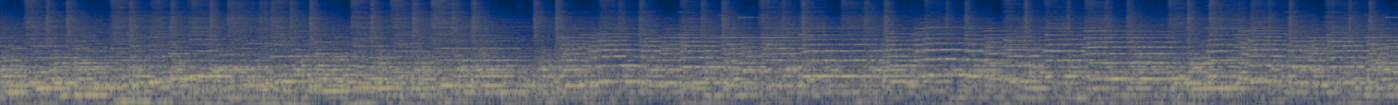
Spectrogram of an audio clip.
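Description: A middle school symphonic band playing a march, brass to the fore over sustained ensemble chords, with regular percussion strokes.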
